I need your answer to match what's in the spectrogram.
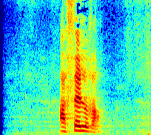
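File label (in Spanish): "acelga", Spanish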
